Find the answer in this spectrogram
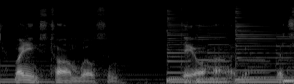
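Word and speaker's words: Tehohahake: My name's Tom Wilson, Teohahake. That's spelled T-E-H-O-H-A-H-A-K-E.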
